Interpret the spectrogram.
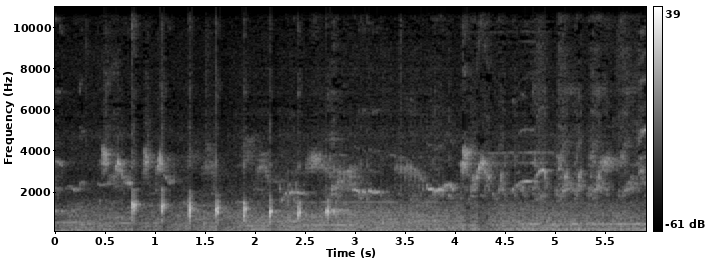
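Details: Caged Hwamei giving a string of about eight sharp, evenly spaced notes in under two seconds, then softer warbled whistles.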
